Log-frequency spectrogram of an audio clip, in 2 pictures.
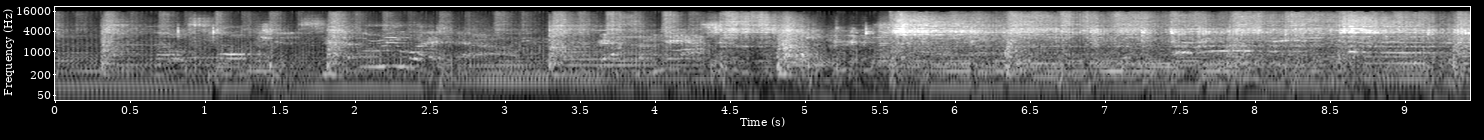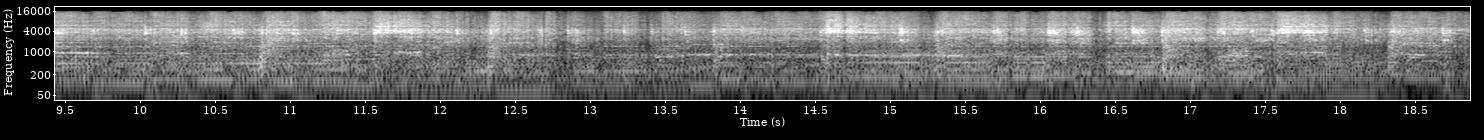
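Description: Live heavy metal band playing an instrumental passage with electric guitar, bass guitar and drum kit, no vocals; the playing gets a little louder about six seconds in.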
